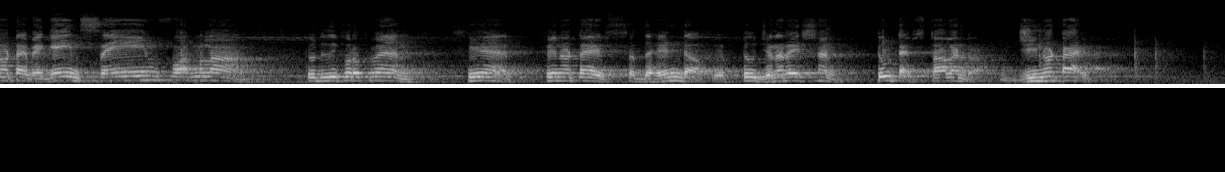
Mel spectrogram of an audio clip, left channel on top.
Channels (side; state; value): right; silent; digital silence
